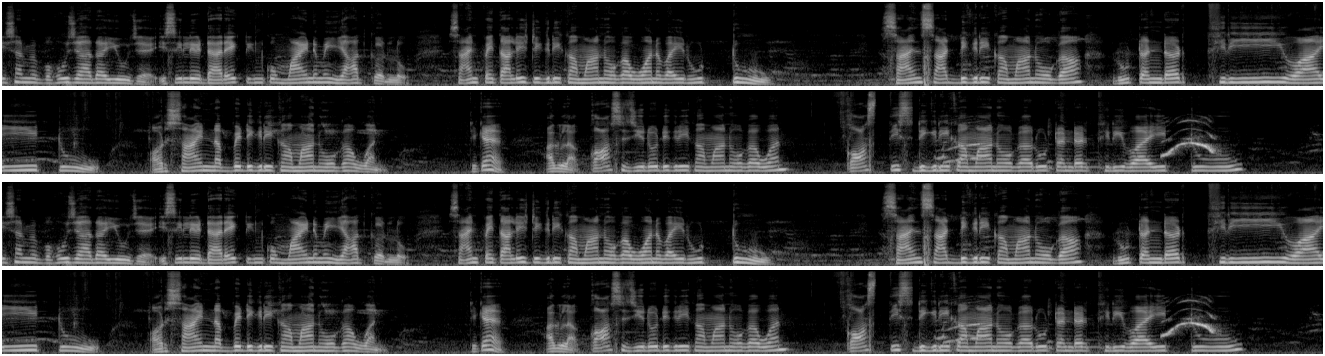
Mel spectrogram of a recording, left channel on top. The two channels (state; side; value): identical; both; correlation 1.00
